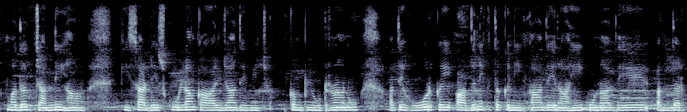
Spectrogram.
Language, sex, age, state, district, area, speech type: Punjabi, female, 30-45, Punjab, Kapurthala, urban, spontaneous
